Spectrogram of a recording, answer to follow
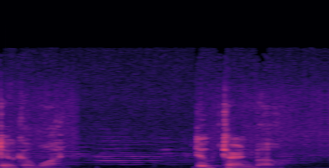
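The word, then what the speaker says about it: Durnbeau: Not duka one Duke turnbow turnbow how would you spell that d-u-r-n-b-e-a-u it's French mine's Rosie Rosie a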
